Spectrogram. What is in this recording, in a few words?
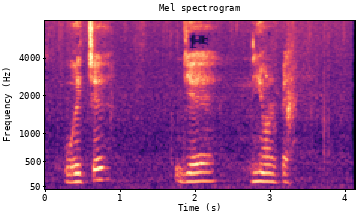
he doesnt make, chamacoco; Bahia Negra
